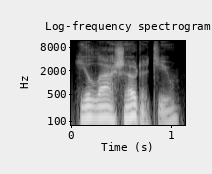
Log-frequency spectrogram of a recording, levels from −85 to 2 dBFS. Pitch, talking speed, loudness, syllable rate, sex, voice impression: 110 Hz, 260 wpm, -15 LUFS, 4.8 syllables/s, male, masculine, adult-like, slightly fluent, slightly cool, sincere, friendly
